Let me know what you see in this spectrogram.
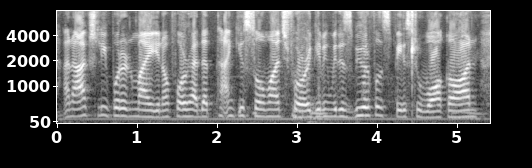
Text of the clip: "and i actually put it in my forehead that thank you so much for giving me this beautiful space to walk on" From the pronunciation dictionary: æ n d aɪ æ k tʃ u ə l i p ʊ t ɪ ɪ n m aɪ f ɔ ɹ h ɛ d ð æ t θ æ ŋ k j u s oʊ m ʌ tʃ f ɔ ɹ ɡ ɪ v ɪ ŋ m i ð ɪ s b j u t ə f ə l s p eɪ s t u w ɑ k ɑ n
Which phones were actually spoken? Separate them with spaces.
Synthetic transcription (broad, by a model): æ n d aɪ æ k tʃ u ə l i p ʊ t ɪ ɪ n m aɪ f ɔ ɹ h ɛ d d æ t t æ ŋ k j u s oʊ m ʌ tʃ f ɔ ɹ ɡ ɪ v ɪ ŋ m i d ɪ s b j u t ə f ə l s p eɪ s t u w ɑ k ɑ n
